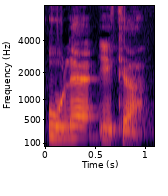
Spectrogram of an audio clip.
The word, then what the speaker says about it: أولئك: وكذلك كلمة أولئك سنلاحظ أن الواو لا تلفظ، لذلك ستحذف من الكتابة، وهنا ألف مزيدة أولئك تكتب بهذه الطريقة أولئك.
